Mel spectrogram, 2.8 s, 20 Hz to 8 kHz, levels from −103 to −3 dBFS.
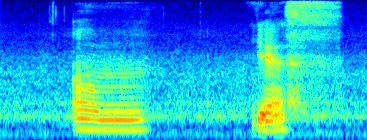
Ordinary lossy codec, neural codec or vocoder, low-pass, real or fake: none; none; none; real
